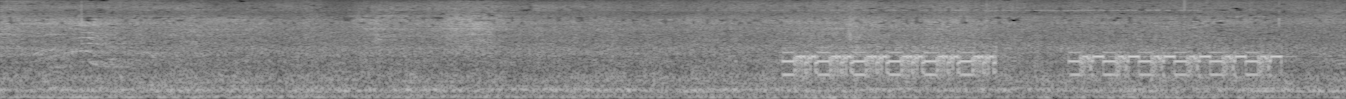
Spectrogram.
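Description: Steady low rumble of a commuter electric train running on the far tracks. Near the end, two bursts of rapid electronic beeping, each about a second long with about six quick beeps, sound over the rumble.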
